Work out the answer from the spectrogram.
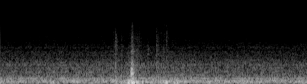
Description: Weird noise only my rear-right suspension is making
